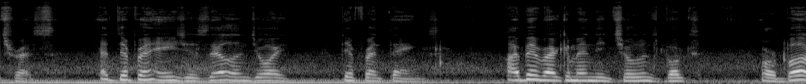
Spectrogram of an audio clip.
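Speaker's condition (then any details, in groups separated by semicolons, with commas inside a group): ALS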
